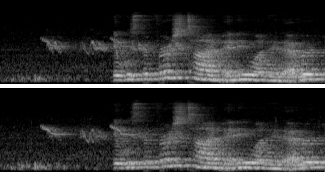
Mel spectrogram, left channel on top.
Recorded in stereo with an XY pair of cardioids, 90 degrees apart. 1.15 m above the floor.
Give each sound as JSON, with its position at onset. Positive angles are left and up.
{"t": 1.1, "sound": "a woman speaking", "azimuth_deg": 55, "distance_m": 1.0}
